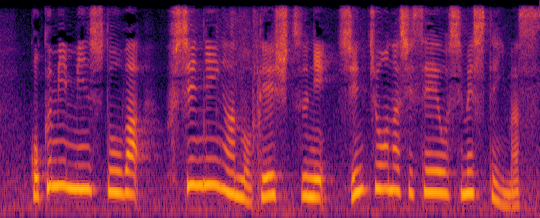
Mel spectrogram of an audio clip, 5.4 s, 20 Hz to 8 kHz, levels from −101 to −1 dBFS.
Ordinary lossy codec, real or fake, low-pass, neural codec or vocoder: none; fake; 7.2 kHz; vocoder, 44.1 kHz, 80 mel bands, Vocos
